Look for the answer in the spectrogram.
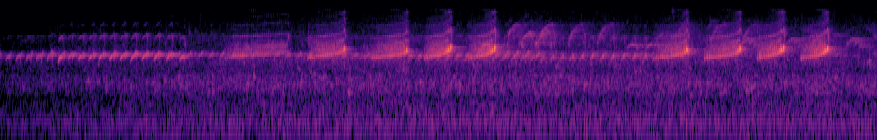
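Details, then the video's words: Kajika frog in a field recording: a fast trilled run of notes gives way to clear, rising whistled calls repeated about every half second, steadily louder, over faint background hiss. "Kajika Frog カジカガエルの鳴き声"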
